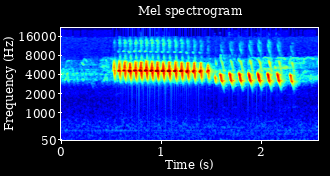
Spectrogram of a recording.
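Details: European greenfinch singing its territorial song: a quiet start, then a rapid bright trill of evenly spaced pulses that drops slightly in pitch midway and runs for nearly two seconds.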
